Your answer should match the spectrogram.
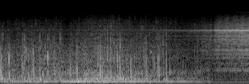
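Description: Rain falling on a shingled roof and tarp, many small drops ticking, with a steady low hum underneath.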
